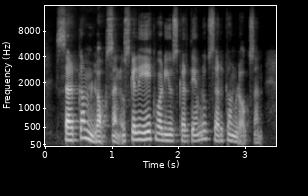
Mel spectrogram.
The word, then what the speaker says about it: circumlocution: इसका प्रोनाउंस क्या करते हैं बच्चों हम लोग? सरकमलोक्शन।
